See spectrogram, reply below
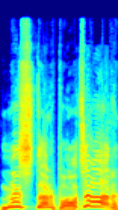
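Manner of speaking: put-on prim Edinburgh Morningside accent. Speaker does a line as raging Professor McGonagall, in that Morningside accent. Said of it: "It's that Morningside accent".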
